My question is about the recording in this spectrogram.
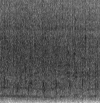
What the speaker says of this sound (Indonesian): Tepuk tangan kagem Pak Camat.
